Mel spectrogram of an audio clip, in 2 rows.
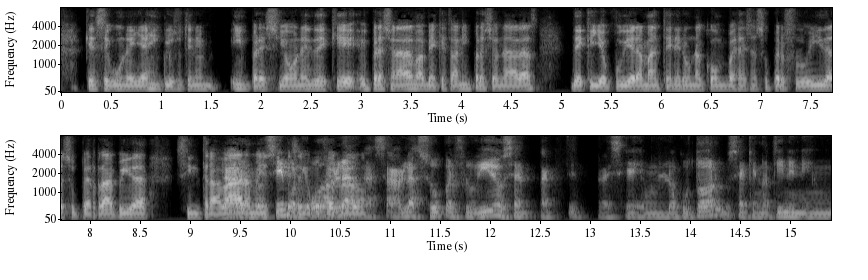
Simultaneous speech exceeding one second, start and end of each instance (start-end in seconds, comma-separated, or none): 9.3-10.8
